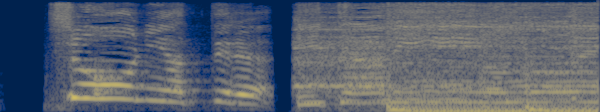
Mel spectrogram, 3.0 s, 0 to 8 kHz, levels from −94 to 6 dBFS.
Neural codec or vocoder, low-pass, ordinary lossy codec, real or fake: none; 7.2 kHz; none; real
